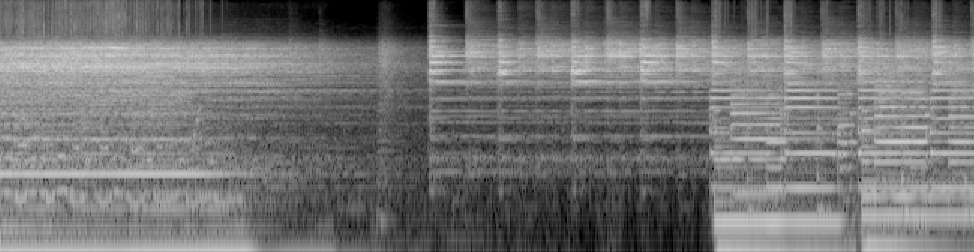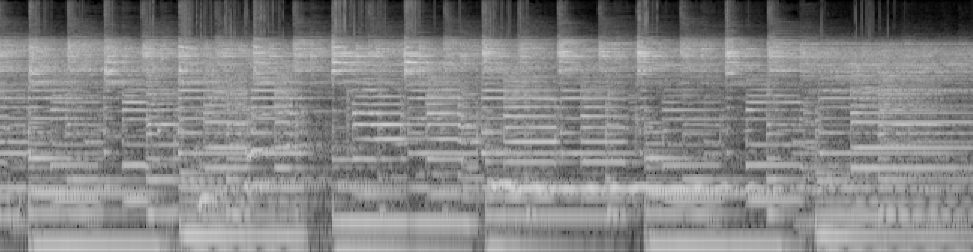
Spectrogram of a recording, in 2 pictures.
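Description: Live rock band: a loud held chord rings out and fades, then a clean electric guitar picks a line on its own about four seconds in. Bass guitar and drums come back in about seven seconds in, the bass moving in long notes under the picked guitar.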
